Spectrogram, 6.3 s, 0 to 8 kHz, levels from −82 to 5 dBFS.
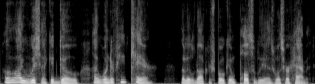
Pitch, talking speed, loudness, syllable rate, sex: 135 Hz, 180 wpm, -18 LUFS, 5.5 syllables/s, male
